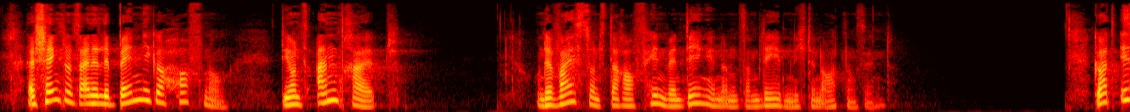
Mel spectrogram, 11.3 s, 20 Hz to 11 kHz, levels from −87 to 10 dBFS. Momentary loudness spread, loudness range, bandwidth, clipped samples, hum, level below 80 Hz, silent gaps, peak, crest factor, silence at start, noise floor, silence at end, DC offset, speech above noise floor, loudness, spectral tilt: 19 LU; 13 LU; 10.5 kHz; under 0.1%; none; -74 dBFS; none; -2 dBFS; 24 dB; 0.05 s; -83 dBFS; 0 s; under 0.1%; 58 dB; -24 LUFS; -4.5 dB/octave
